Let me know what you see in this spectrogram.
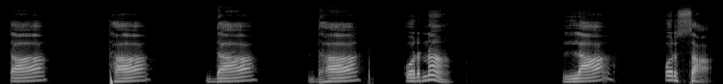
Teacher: दंत है। यानी कि हमारी जो जबान है, जो जीभ है, वो दांतों को स्पर्श करती है, छूती है, इसलिए इन वर्णों को कहते हैं दंत्य वर्ण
